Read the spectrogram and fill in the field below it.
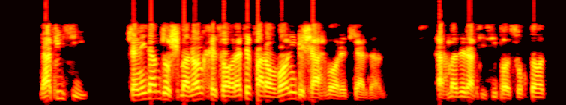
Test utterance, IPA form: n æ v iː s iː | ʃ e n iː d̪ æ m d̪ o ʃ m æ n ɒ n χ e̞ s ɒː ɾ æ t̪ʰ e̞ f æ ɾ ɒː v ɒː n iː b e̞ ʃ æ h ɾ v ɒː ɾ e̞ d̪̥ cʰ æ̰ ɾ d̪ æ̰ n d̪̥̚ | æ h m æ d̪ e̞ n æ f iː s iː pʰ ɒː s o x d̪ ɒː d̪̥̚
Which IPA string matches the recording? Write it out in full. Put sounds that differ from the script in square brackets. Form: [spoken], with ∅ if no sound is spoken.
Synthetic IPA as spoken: n æ [f] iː s iː | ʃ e n iː d̪ æ m d̪ o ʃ m æ n ɒ n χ e̞ s ɒː ɾ æ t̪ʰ e̞ f æ ɾ ɒː v ɒː n iː b e̞ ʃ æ h ɾ v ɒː ɾ e̞ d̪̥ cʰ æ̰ ɾ d̪ æ̰ n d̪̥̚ | æ h m æ d̪ e̞ n æ f iː s iː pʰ ɒː s o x d̪ ɒː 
